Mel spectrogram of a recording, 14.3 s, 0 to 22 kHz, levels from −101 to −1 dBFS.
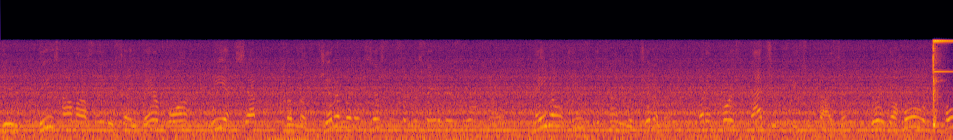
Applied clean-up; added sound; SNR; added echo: none; Microwave oven; -4 dB; none.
